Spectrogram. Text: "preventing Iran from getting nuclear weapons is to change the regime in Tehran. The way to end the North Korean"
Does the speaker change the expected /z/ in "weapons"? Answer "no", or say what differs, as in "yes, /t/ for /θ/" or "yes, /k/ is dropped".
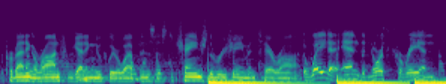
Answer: no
